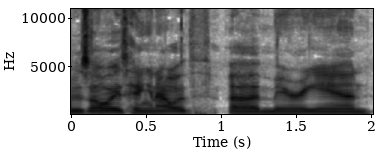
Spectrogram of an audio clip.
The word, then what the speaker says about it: Marie: And when they found this house, they decided to hire an assistant named, it's spelled Marie, but in interviews, Shania pronounces it Mary.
